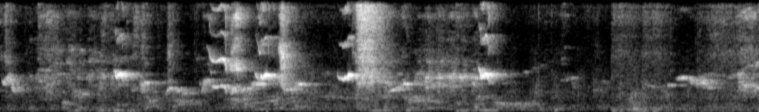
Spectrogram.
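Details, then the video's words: Oriental magpie-robin singing in the style of a sooty-headed bulbul: varied bright whistled phrases and sharp chirps, some rising, in uneven bursts with short pauses. "Kacer rasa kutilang"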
